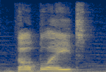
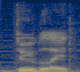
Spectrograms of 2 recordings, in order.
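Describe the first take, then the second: First: The name begins with a two-syllable 'double'. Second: The name begins with a one-syllable 'do'. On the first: The speaker calls it wrong. "Double Blade doesn't sound right" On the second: The speaker calls it right. "More satisfying"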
